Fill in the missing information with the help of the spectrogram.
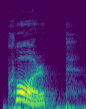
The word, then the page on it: korp: [kår:p]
